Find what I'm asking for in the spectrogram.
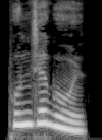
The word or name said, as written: ಪುಂಜಗೊಳ್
